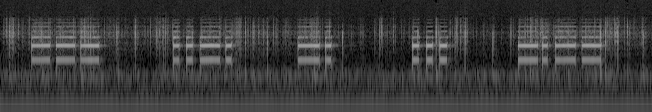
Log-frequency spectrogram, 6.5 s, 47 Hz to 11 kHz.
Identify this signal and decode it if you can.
Morse code, heard as a keyed tone, about 19 wpm, spaced as for 9 wpm, 1200 Hz, with noise. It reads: OFNSY
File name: Eight Words Per Minute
